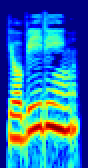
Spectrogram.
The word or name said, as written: 呼び鈴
